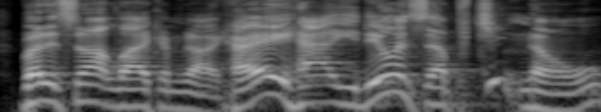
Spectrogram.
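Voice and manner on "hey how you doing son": thick country twang, higher. Joking about sounding too country for a station: exaggerated Okie country accent. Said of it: "the Okie in me comes out".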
